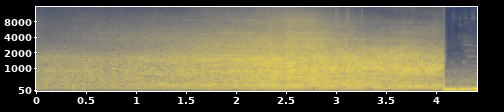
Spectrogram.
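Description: Opel Insignia driving along the road toward the camera: tyre and engine noise growing steadily louder as it approaches, loudest over the last second and a half.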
